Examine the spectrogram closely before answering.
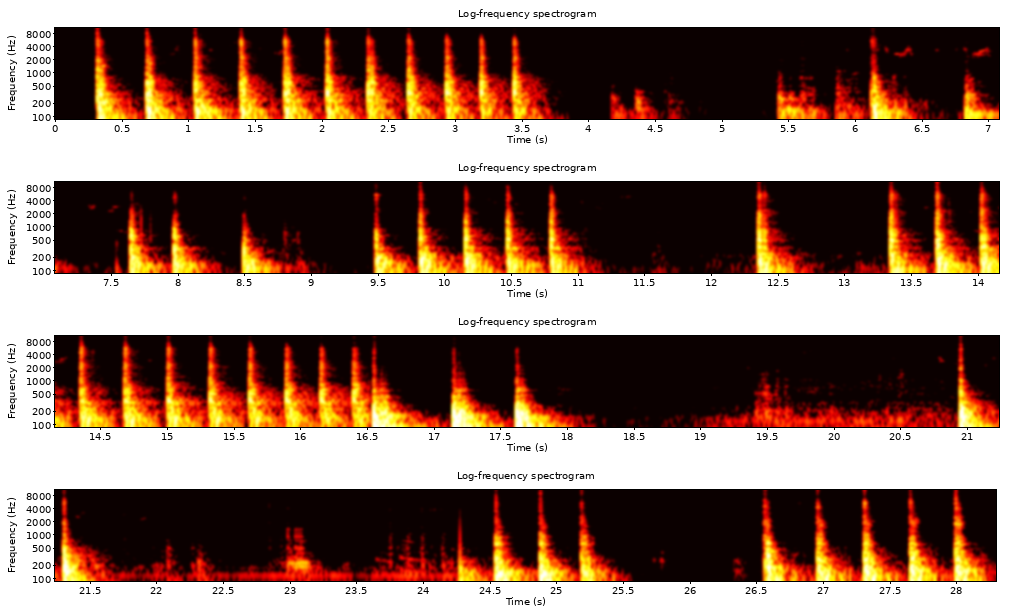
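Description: Claw hammer driving nails into wooden boards, in quick runs of about four or five blows a second broken by short pauses.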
